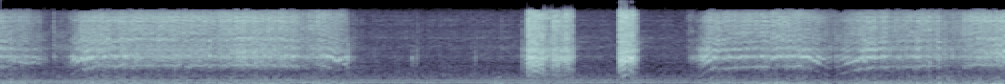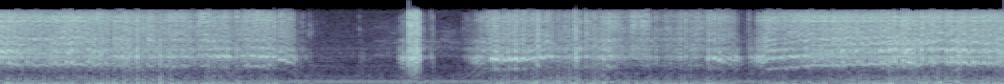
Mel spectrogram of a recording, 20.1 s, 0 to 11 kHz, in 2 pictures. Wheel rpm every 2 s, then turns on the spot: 70, 140, 20, 10, 100, 160, 140, 40, 140, 130.
4-6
